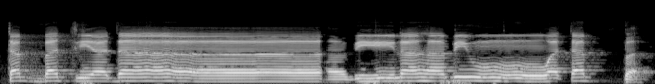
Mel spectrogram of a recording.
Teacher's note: Masuk dulu ke dalam tasydid ba, barulah detak ba tu. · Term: qalqalah kubra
